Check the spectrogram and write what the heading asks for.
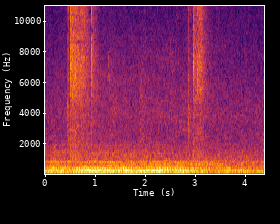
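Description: Electric arc welding: the arc crackling and buzzing steadily as a weld bead is laid on steel, with a couple of brief hissing bursts.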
